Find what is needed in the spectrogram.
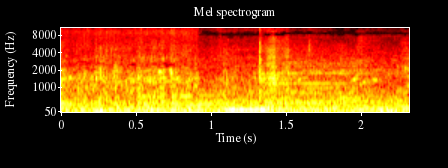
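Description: Near silence: faint background noise, with a single faint click a little past a second in.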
